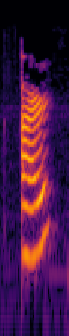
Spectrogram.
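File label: "而", Mandarin Chinese; hsk; chinese-flashcards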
